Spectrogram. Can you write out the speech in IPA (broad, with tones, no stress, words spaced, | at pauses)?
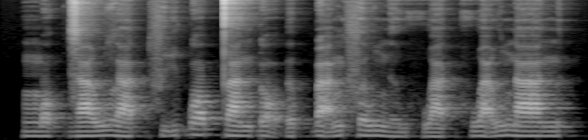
mɔ˨˩k̚za˨˦w la˨˩t̚ fḭ˧˥ɓɔ˦˥p̚t̪a˧n ɗɔ̰˧˨ʔə˨˩p̚ɓa̰˧˥ŋfə˧w nə̤˨˩whwa˨˩k̚ hwa̰˧˥wna˧n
